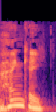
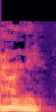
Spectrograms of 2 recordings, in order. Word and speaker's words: hangi: Um, and it was food related and I was like, "What's the oven called when you cook a hanky?"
